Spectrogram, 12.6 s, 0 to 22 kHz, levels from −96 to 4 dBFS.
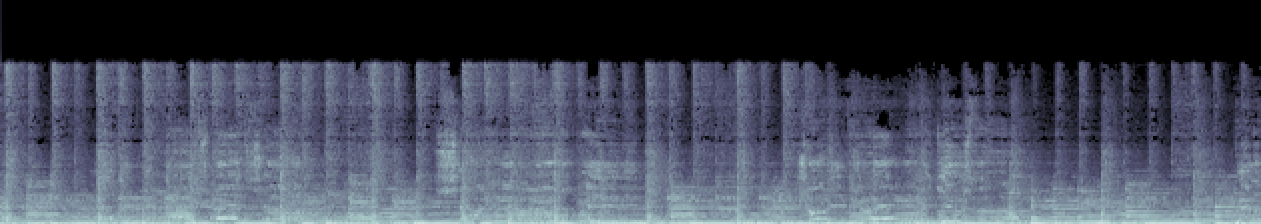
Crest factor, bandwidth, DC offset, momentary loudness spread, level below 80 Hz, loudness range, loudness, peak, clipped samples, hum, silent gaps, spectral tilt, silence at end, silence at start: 14 dB; 16.5 kHz; under 0.1%; 2 LU; -24 dBFS; 1 LU; -17 LUFS; -2 dBFS; under 0.1%; none; none; -5.5 dB/octave; 0 s; 0 s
